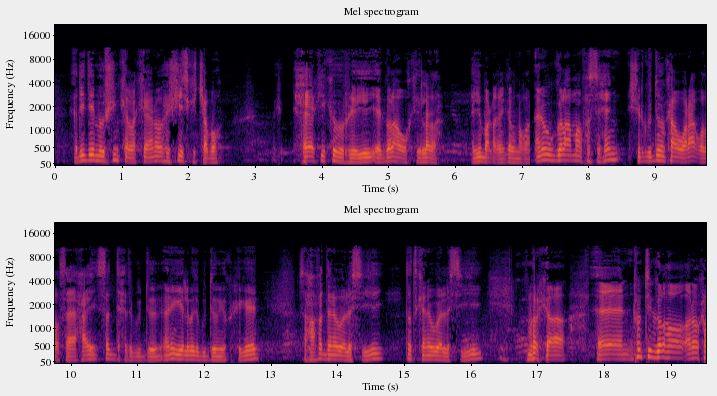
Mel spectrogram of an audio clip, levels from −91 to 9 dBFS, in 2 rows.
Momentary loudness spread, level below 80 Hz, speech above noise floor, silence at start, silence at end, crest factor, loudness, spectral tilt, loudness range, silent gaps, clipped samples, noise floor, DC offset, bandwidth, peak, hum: 9 LU; -70 dBFS; 26 dB; 0.25 s; 0 s; 20 dB; -32 LUFS; -5 dB/octave; 2 LU; none; under 0.1%; -58 dBFS; under 0.1%; 11.5 kHz; -12 dBFS; none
